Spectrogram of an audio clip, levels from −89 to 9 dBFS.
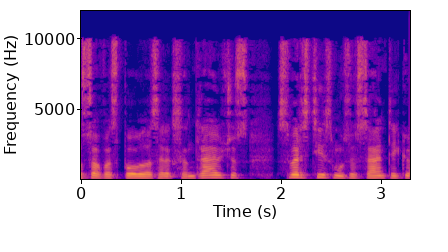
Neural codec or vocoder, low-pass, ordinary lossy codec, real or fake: vocoder, 22.05 kHz, 80 mel bands, Vocos; 9.9 kHz; MP3, 48 kbps; fake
